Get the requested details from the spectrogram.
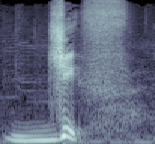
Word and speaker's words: GIF: C'è chi dice GIF, c'è chi dice GIF, e allora Steve Wilhite, che è il creatore di questo formato, dice che si pronuncia GIF. – GIF. Oh. – Però perché sta per Graphic Interchange Format, quindi dovrebbe essere graphic.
